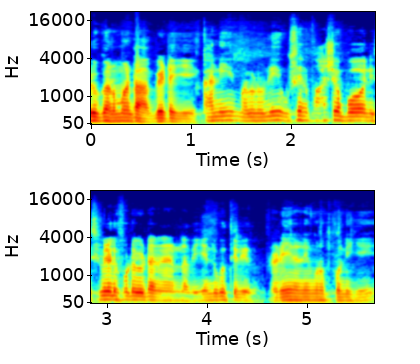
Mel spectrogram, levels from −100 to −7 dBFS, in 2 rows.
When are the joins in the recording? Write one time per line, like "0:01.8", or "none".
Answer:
0:04.5

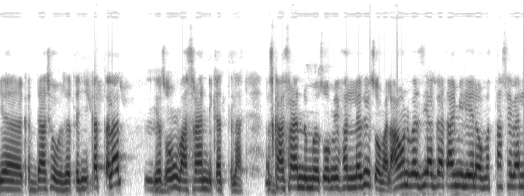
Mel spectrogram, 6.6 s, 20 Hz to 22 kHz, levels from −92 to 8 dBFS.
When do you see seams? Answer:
none

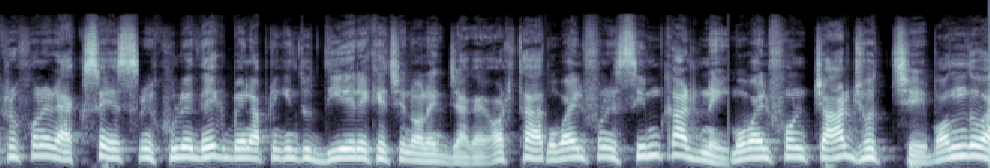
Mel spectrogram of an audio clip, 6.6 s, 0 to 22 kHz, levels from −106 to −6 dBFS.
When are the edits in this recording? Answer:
0:00.9
0:03.7
0:04.8

